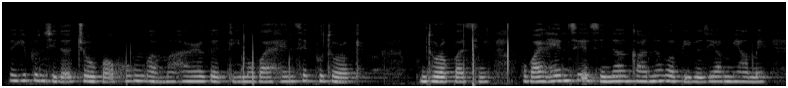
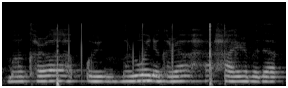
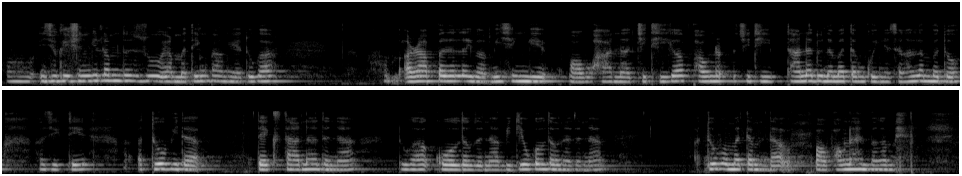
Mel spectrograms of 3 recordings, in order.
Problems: background sounds at intervals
